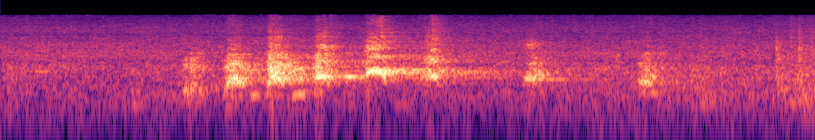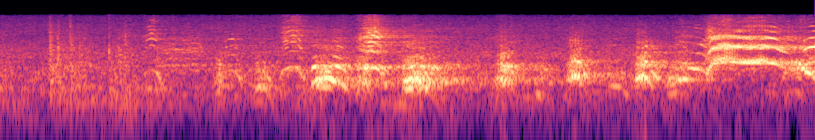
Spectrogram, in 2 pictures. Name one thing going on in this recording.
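Chimpanzees scream and hoot loudly nearby.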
